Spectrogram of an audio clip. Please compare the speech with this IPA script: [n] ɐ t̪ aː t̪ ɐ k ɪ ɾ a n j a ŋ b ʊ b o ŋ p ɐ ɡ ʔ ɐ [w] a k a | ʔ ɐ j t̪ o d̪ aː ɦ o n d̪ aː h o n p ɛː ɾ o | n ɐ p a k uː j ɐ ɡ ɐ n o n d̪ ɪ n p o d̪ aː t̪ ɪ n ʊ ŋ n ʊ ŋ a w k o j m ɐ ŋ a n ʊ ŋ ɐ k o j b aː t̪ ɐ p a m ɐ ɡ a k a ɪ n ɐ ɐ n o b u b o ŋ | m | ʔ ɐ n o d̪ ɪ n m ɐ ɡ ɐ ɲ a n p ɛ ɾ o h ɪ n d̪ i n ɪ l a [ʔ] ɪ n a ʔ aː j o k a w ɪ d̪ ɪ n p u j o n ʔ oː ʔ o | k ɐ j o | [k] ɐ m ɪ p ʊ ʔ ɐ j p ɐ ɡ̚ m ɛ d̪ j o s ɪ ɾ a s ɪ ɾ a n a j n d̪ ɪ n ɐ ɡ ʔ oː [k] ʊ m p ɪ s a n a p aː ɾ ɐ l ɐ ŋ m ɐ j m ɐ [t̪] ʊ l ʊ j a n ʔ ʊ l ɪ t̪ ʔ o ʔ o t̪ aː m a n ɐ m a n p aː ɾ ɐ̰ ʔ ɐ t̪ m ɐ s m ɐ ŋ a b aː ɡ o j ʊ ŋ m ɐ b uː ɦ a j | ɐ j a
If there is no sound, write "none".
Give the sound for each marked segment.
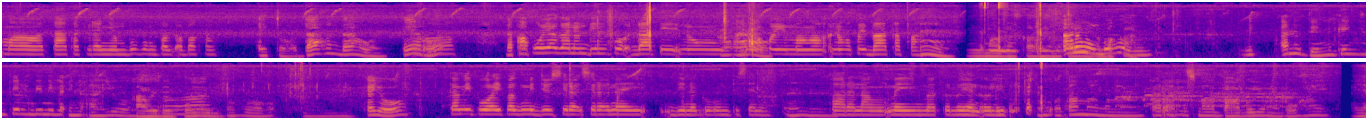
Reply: m, b, ʔ, k, ʔ, t̪

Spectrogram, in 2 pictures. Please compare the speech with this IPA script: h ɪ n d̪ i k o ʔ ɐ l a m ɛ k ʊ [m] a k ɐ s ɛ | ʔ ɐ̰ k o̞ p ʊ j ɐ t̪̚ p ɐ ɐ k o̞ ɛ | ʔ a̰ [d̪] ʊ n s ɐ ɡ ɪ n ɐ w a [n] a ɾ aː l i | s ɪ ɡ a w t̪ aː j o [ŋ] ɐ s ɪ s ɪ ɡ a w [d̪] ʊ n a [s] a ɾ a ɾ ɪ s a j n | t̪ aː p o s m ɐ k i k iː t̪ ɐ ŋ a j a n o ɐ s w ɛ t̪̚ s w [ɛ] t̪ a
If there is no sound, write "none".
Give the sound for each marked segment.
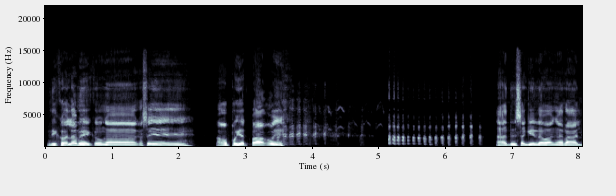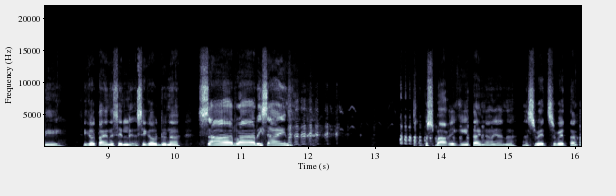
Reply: ŋ, d̪, ŋ, n, d̪, s, ɛ

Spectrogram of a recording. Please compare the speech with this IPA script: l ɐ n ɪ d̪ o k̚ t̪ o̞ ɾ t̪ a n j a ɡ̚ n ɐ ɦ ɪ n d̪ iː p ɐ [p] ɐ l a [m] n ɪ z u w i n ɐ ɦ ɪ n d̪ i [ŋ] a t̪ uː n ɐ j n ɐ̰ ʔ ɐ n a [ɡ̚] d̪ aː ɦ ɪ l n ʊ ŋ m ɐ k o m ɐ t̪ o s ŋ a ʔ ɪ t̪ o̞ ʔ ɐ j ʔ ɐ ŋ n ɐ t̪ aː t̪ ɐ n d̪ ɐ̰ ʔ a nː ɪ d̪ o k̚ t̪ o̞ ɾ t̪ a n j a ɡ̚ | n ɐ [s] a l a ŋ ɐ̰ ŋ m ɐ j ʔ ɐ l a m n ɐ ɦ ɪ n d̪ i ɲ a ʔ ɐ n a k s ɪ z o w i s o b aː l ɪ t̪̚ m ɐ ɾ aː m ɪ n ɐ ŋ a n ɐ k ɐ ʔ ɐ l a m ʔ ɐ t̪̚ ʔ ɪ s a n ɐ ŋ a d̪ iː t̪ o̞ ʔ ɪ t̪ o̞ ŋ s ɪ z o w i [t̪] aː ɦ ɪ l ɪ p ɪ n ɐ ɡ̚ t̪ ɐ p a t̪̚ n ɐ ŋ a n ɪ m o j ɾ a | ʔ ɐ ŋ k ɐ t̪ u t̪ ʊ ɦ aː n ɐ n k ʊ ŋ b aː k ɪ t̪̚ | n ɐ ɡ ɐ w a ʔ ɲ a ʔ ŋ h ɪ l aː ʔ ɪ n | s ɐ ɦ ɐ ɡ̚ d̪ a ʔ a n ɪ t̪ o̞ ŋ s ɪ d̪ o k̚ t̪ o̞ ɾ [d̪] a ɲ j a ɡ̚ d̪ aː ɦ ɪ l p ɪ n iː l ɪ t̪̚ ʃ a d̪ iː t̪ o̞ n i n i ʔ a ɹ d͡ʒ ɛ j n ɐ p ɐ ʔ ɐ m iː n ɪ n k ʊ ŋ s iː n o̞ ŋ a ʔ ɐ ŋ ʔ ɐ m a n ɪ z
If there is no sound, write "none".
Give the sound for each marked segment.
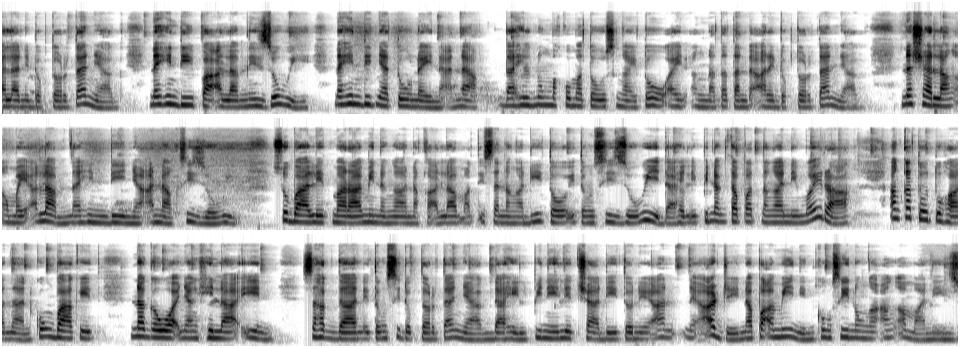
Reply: ʔ, m, ɲ, k̚, ʃ, d̪, t̪

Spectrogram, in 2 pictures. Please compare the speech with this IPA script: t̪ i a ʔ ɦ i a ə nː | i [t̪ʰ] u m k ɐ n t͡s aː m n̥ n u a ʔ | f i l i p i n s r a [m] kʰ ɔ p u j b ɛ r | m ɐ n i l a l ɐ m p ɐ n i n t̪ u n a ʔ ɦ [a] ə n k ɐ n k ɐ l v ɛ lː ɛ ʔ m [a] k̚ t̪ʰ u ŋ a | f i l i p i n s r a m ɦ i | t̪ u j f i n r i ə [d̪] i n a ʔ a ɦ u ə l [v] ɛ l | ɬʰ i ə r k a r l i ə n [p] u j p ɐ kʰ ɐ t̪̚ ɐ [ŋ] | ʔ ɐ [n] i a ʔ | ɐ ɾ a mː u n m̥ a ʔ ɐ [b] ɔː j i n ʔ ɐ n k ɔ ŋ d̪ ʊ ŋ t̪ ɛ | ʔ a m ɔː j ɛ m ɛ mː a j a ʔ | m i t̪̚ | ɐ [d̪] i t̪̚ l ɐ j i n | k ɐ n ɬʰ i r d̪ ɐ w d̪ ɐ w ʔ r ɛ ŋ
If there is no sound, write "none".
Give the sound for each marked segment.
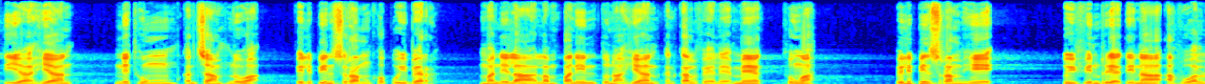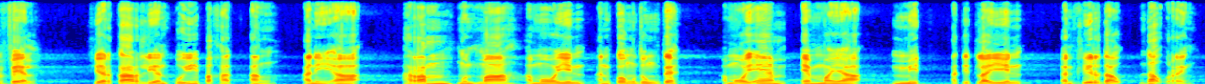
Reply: t̪ʰ, m, i, ɛ, t̪, v, p, ŋ, n, m, t̪

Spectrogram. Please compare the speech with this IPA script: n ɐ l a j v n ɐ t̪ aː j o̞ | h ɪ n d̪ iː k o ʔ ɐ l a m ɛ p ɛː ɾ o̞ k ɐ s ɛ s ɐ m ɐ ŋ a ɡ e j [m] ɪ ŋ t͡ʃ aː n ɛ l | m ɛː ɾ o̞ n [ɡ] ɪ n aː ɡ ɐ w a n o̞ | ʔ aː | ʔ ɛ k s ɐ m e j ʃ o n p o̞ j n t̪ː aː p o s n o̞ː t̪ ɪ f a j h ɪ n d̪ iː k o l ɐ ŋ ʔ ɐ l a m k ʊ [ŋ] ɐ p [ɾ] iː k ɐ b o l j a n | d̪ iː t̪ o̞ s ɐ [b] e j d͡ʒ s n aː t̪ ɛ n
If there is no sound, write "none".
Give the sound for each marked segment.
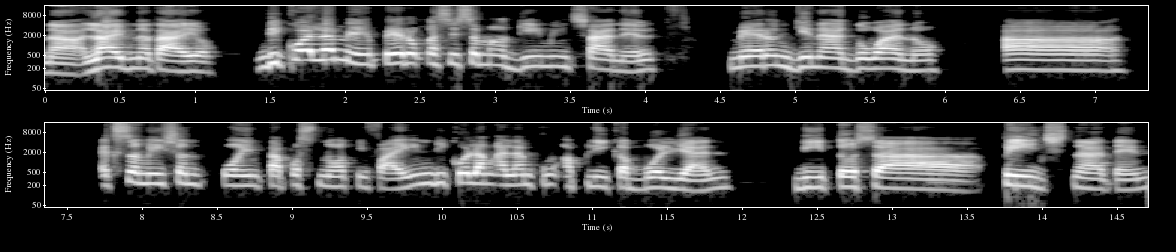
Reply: m, ɡ, ŋ, l, p

